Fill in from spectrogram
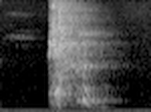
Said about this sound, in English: Sorry, I'm just going to clear my throat.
